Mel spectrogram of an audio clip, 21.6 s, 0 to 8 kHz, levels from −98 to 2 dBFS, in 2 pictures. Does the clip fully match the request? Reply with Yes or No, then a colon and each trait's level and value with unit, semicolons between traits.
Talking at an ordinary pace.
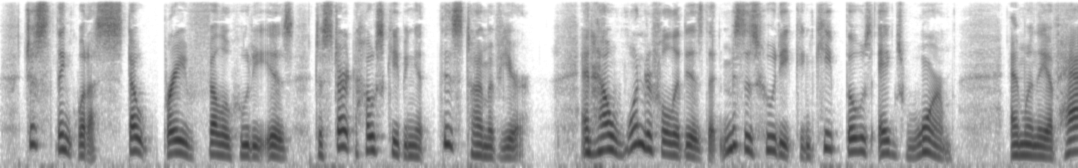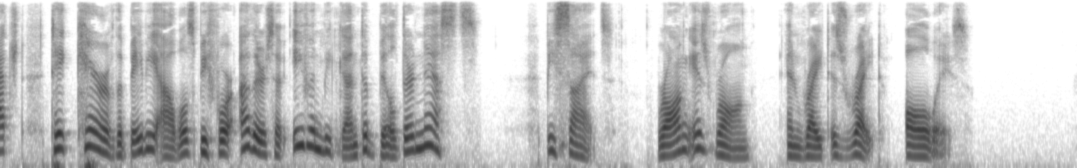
Yes: average, 165 wpm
